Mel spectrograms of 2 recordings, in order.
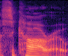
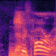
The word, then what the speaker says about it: Socorro: the alien contact at, I'm going to pronounce this right, at Sakaro, I think it says. Socorro, yes.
